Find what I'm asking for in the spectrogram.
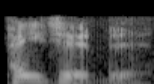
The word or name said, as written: pated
